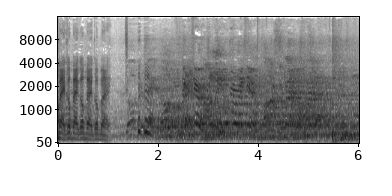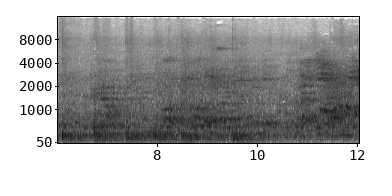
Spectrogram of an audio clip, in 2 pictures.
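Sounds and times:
basketball bouncing on gym floor: 0:05.4 - 0:09.9.

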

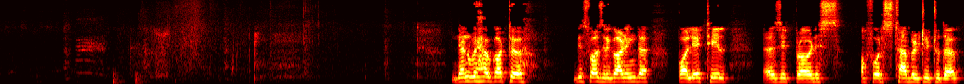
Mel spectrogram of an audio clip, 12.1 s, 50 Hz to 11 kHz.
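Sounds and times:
marker writing on whiteboard: 0:00.0 - 0:02.9.

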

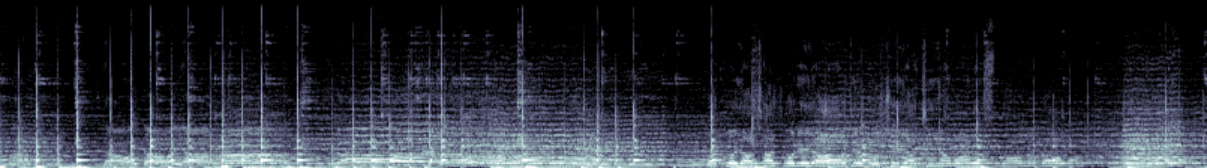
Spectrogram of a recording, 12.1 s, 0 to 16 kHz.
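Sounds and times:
hand drums playing: 0:00.0 - 0:12.0.

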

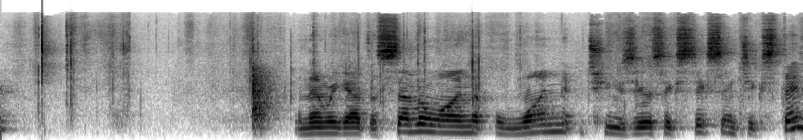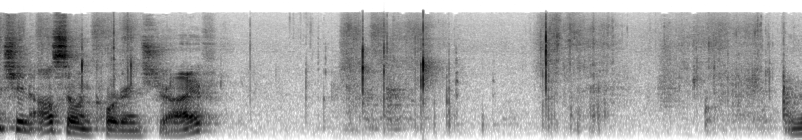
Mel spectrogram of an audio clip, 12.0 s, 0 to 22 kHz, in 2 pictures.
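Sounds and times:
plastic bags crinkling: 0:08.5 - 0:11.9.

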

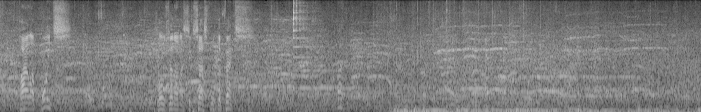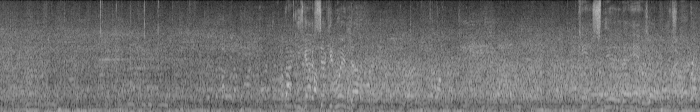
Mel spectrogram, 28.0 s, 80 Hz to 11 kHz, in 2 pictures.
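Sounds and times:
arena crowd shouting: 0:00.0 - 0:13.8.

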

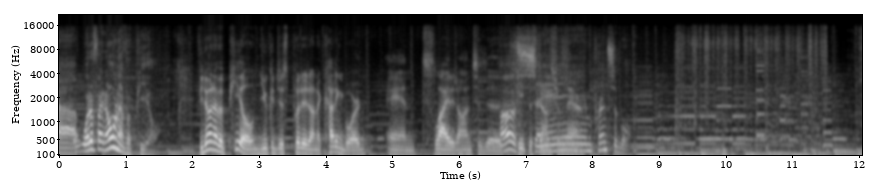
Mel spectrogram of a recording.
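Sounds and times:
background music with bass line: 0:06.3 - 0:12.0.

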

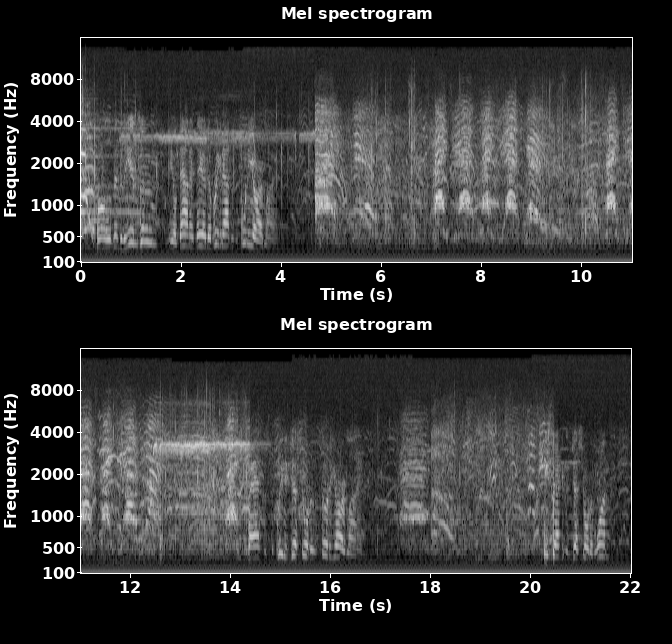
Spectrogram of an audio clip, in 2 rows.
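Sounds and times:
crowd shouting and cheering: 0:00.0 - 0:22.0.

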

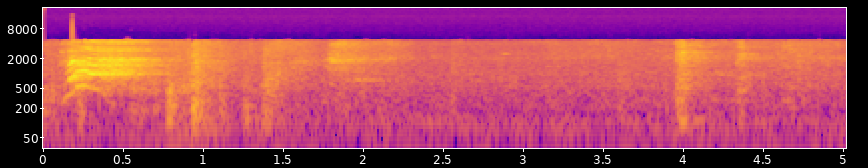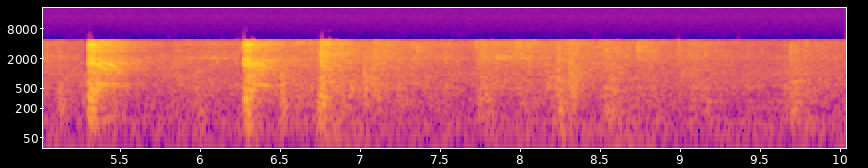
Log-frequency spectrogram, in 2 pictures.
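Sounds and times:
martial artists shouting: 0:00.1 - 0:00.8.

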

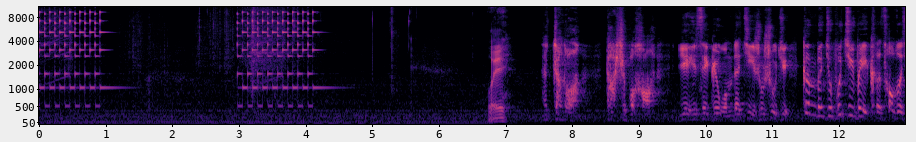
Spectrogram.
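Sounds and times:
mobile phone ringing: 0:00.0 - 0:01.6, 0:02.9 - 0:04.7.

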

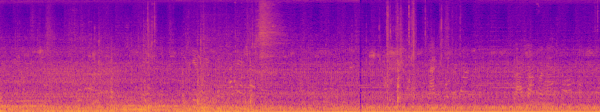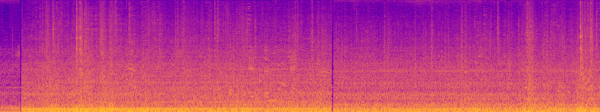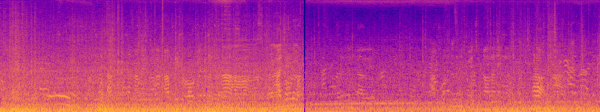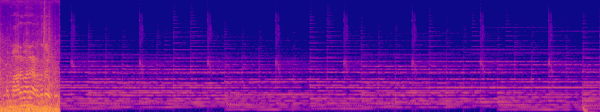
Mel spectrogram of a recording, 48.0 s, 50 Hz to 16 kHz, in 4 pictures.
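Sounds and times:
vehicle engine rumbling: 0:00.0 - 0:37.2.

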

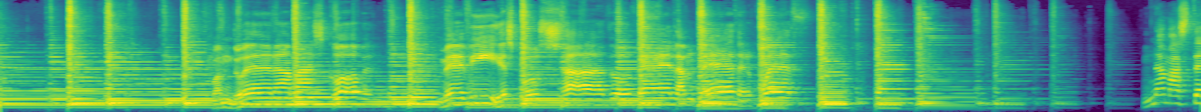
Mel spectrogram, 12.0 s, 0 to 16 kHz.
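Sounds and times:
acoustic guitar strumming: 0:00.0 - 0:11.2.

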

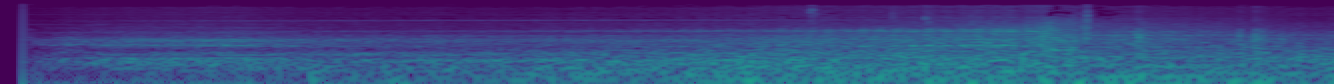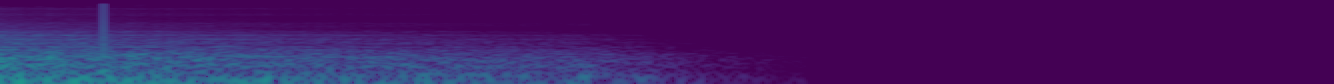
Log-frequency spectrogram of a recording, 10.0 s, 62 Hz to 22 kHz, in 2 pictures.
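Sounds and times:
rising whoosh: 0:00.1 - 0:07.7
deep cinematic rumble: 0:00.1 - 0:08.0.

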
